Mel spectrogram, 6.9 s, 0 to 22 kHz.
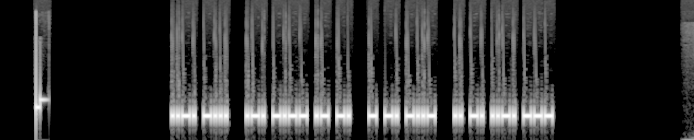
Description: Morse code, heard as a keyed tone, about 41 wpm, 700 Hz. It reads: FB RYAN TNX INFO
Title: K1USN SST QSO Practice 45wpm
